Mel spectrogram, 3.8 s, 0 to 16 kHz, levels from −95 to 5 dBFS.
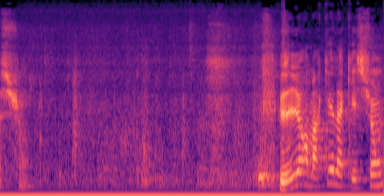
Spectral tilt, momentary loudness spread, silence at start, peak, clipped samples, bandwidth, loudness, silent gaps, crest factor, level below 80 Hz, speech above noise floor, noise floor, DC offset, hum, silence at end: -2.5 dB/octave; 25 LU; 0 s; 0 dBFS; under 0.1%; 16 kHz; -16 LUFS; none; 22 dB; -68 dBFS; 25 dB; -42 dBFS; 5%; none; 0 s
